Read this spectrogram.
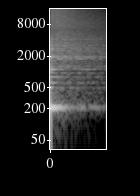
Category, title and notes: Music > Solo percussion
Snare Processed - Oneshot 112 - 14 by 6.5 inch Brass Ludwig
hits, ludwig, roll, processed, beat, rimshots, flam, kit, oneshot, reverb, acoustic, drum, rimshot, perc, brass, rim, snaredrum, hit, percussion, snareroll, drumkit, crack, snares, fx, sfx, realdrum, snare, drums, realdrums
